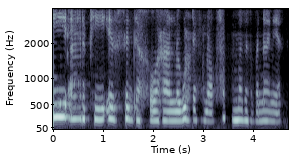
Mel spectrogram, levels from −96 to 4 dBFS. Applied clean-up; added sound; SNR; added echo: neural mask model DeepFilterNet 3.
